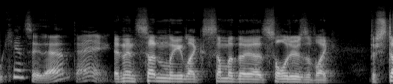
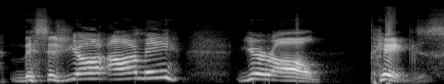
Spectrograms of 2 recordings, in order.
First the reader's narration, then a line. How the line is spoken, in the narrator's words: just screaming like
